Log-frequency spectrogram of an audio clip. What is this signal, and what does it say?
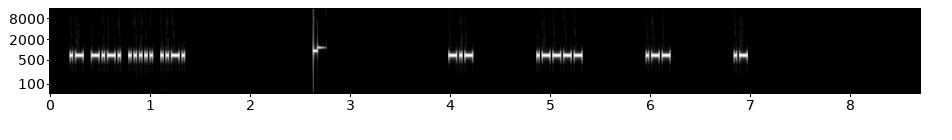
Morse code, heard as a keyed tone, about 42 wpm, spaced as for 19 wpm, 700 Hz. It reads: AC5F K1WA
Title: USA Call Signs - 4 Characters - 8x Character Spacing - 45wpm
